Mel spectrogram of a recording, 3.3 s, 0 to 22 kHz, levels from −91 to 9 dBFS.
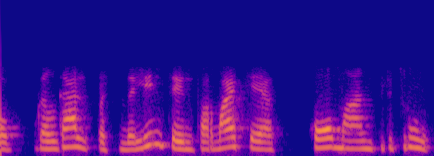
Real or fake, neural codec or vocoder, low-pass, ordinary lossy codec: real; none; 3.6 kHz; Opus, 16 kbps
